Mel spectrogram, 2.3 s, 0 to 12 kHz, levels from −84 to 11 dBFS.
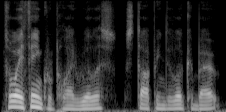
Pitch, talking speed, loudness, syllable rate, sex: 120 Hz, 240 wpm, -20 LUFS, 6.3 syllables/s, male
